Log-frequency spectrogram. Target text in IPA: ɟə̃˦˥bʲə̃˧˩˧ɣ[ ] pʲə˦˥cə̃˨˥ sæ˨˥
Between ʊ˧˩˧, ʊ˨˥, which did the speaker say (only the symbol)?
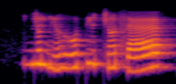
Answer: ʊ˨˥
